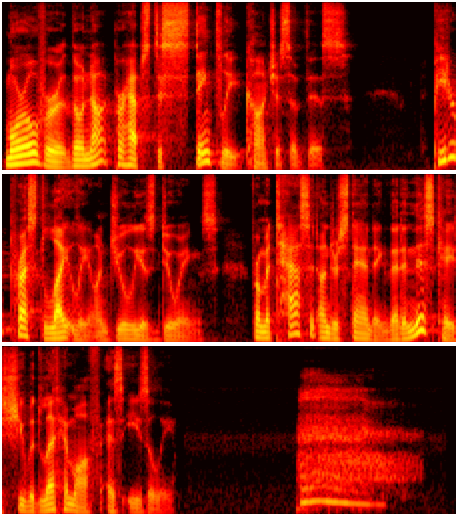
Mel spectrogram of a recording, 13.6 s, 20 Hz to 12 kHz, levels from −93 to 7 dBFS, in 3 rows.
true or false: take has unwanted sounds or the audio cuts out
true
